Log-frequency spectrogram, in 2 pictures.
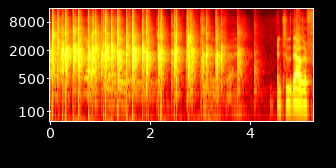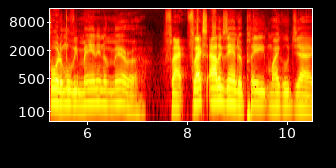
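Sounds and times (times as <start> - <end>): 
audience clapping: 0.0 - 4.3
speech: 4.5 - 10.4.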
